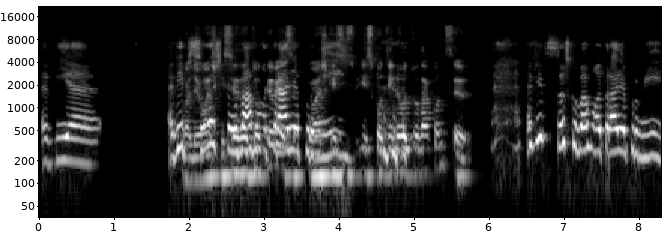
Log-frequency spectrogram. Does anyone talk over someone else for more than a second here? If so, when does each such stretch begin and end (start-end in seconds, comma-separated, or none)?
1.9-4.2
